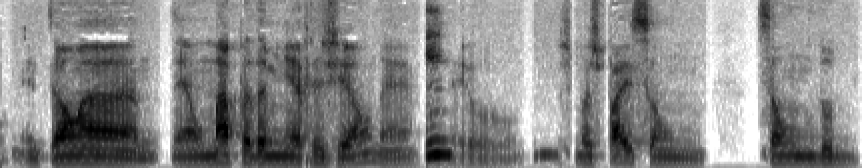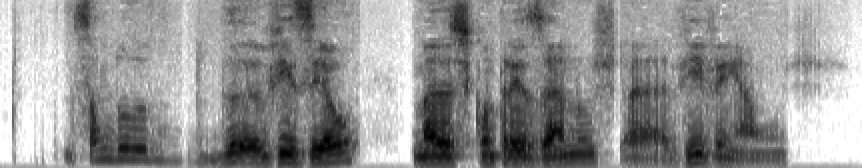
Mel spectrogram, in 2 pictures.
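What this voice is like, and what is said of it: Brazilian speaker with Portuguese accent. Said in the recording (Portuguese): “Brasileiro com sotaque português.”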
